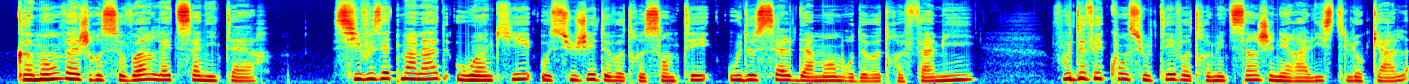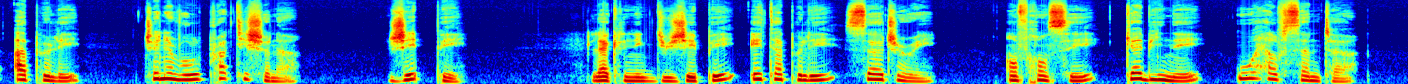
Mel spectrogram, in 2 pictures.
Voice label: female French corporate e-learning compilation; voices

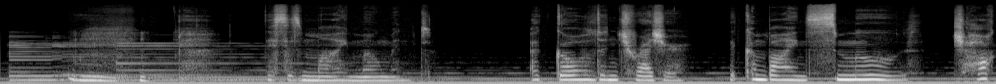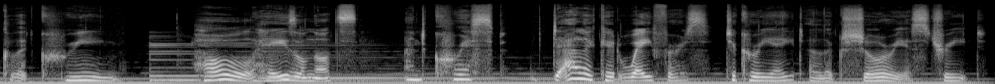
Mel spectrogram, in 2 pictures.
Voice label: female Irish Irish accent commercial; irish southern

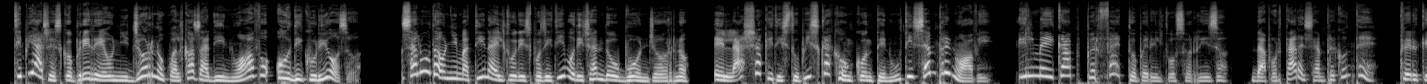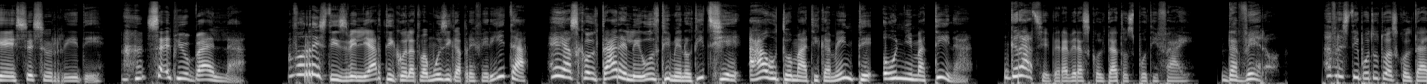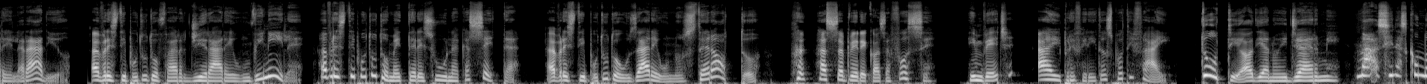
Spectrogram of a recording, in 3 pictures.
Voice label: female Italian commercial compilation

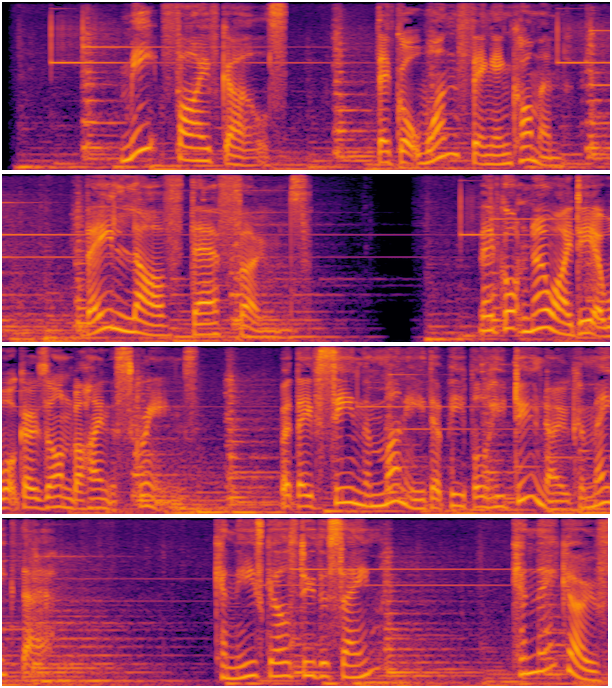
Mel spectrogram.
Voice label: female English documentary narration compilation

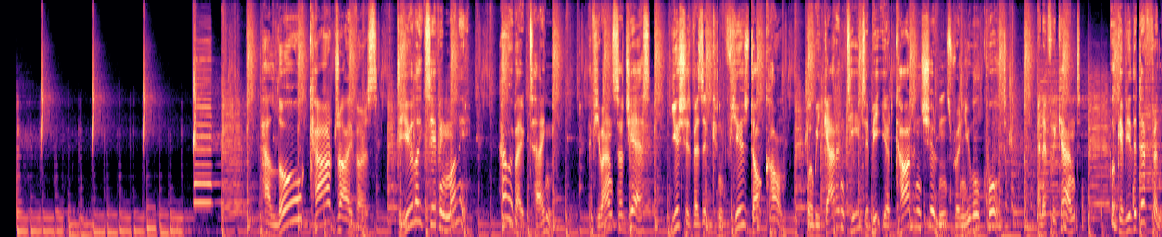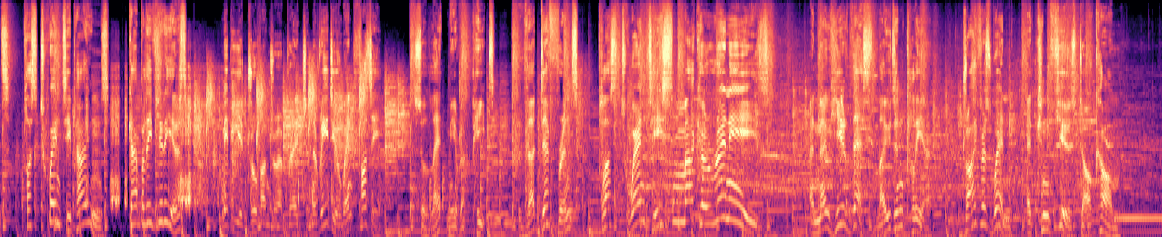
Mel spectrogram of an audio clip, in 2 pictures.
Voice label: male english scottish accent commercial; confused com

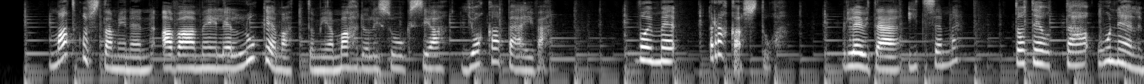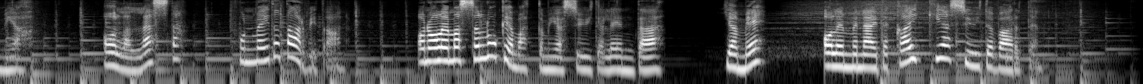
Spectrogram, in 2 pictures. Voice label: female finnish commercial; finnair

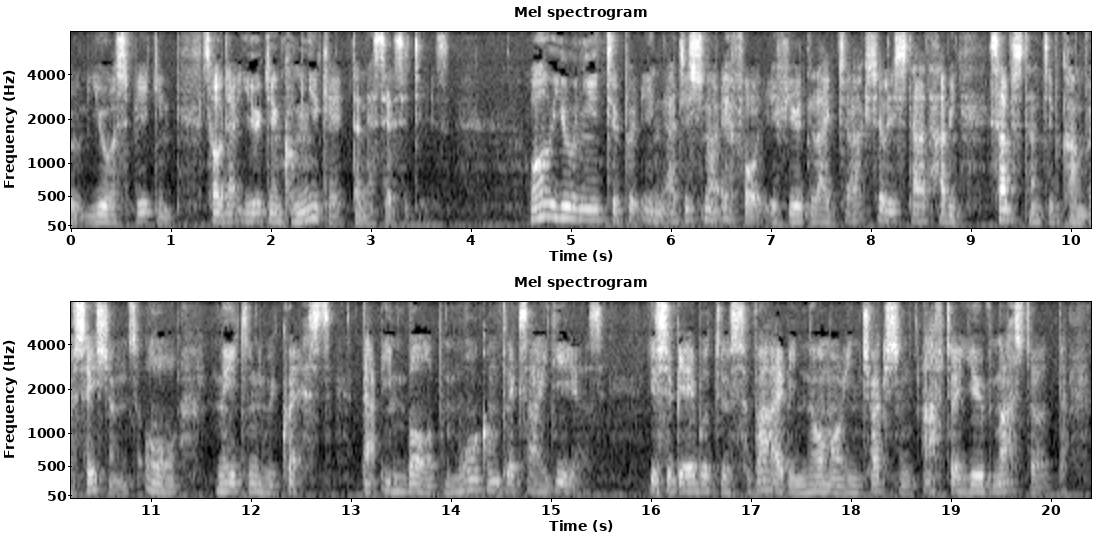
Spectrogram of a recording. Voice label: male, English with Japanese accent, e-book

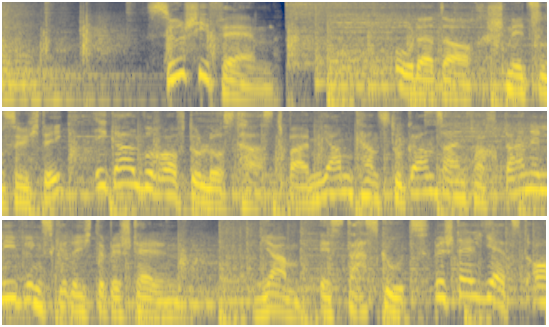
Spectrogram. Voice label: male austrian german commercial

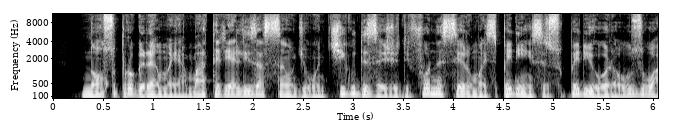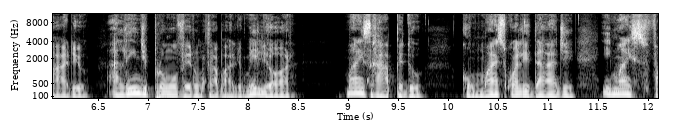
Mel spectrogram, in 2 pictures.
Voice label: male, Brazilian Portuguese corporate

